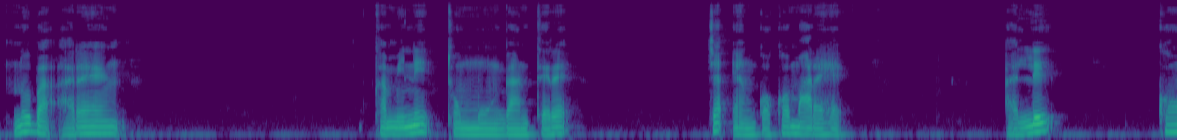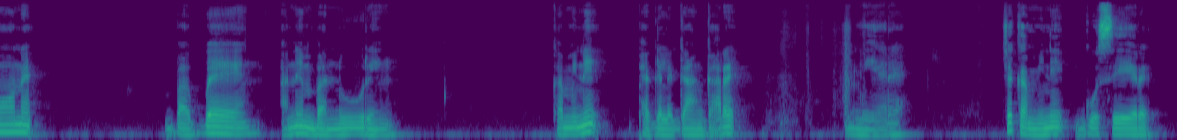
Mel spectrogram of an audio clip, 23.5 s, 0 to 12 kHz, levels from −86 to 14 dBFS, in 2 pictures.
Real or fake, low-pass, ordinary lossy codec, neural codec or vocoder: real; 10.8 kHz; MP3, 96 kbps; none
